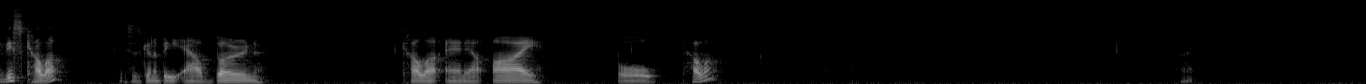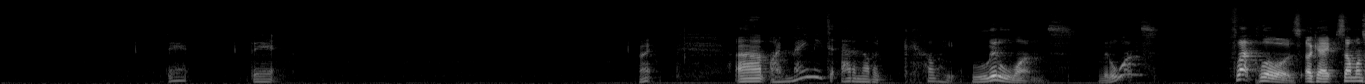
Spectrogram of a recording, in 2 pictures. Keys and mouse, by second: 1.2-3.9 drag, 4.6-6.3 drag, 9.2-11.1 drag, 11.8-15.0 drag, 15.4 click, 17.0-19.9 drag, 22.1 middle click.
